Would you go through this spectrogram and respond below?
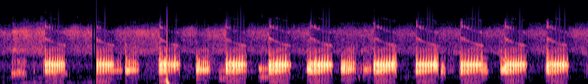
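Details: Truncate-snouted burrowing frogs calling to attract mates for breeding: strong, nasal croaks lasting about half a second to a second, repeated irregularly by several animals, with two brief clicks early.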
